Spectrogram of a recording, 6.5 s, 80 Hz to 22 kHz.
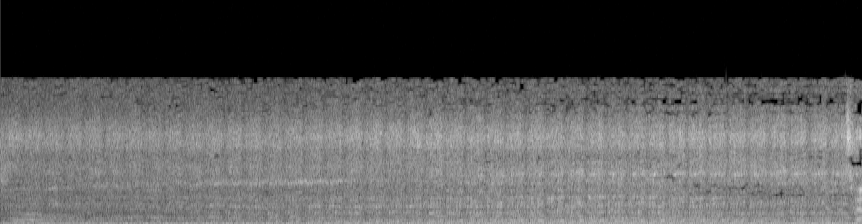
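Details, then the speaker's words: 2010 BMW 335d (M57 diesel) running with injector one synced and the fuel pump reconnected. It idles with a heavy, uneven lope from a dead cylinder, shaking badly, with lots of smoke from both exhaust sides. "both sides spitting out a lot of smoke out of the exhaust and not sure if it's picking it up but there's a lot of there's a lot of [Music] shaking"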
